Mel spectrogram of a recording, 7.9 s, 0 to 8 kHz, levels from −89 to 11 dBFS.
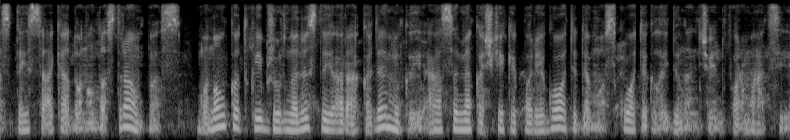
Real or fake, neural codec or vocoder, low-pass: fake; vocoder, 22.05 kHz, 80 mel bands, HiFi-GAN; 7.2 kHz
